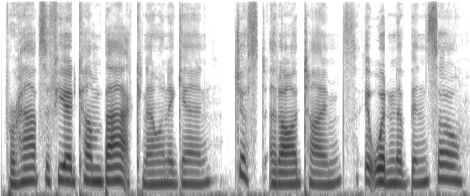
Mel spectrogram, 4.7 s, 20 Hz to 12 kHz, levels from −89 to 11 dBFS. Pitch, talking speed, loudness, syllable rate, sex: 180 Hz, 230 wpm, -18 LUFS, 4.8 syllables/s, female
